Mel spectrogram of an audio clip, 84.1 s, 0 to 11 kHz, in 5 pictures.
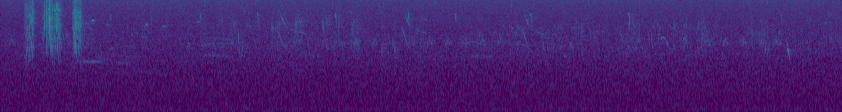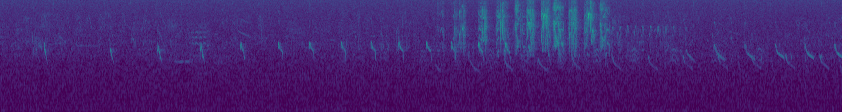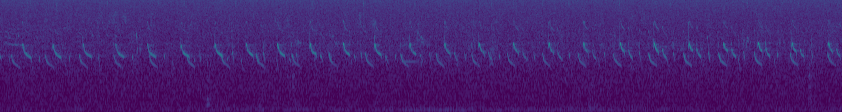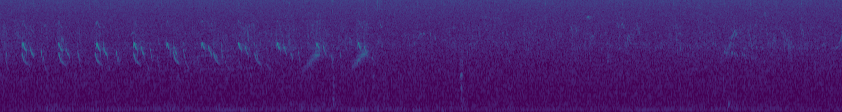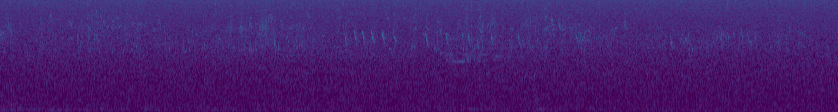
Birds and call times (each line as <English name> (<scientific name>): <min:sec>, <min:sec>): White-browed Sparrow-Weaver (Plocepasser mahali): 0:01.1, 0:27.5
Red-and-yellow Barbet (Trachyphonus erythrocephalus): 0:24.4, 0:35.5, 0:41.2, 0:46.1, 0:51.1, 0:56.1
Hunter's Sunbird (Chalcomitra hunteri): 1:14.8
